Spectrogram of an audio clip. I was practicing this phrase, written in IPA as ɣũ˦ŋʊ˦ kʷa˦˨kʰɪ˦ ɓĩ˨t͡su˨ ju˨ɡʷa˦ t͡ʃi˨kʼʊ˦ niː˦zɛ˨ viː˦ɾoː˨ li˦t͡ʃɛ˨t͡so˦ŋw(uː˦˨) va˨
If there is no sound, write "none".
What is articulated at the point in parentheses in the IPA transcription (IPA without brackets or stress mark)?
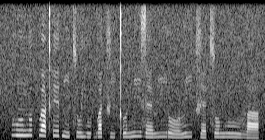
uː˦˨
